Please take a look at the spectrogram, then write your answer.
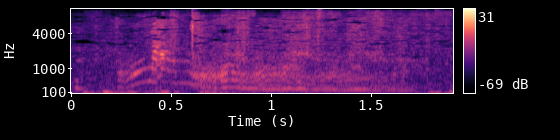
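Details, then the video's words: Domestic cat giving a drawn-out, wavering meow-like caterwaul that slides up and down over two seconds, with low rumbling background noise and faint voices nearby. "CATS FUNNY MOMENTS"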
